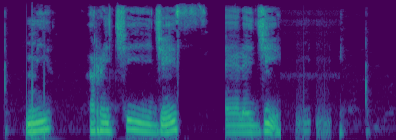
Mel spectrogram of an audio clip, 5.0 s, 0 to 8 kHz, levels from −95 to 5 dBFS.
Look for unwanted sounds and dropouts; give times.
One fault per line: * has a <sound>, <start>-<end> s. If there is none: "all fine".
* has a laugh, 3.7-4.1 s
